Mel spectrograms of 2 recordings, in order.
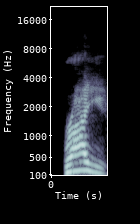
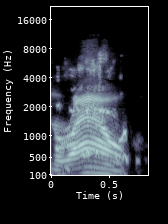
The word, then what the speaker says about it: Ryu: How's that pronounced? Ryu. Jesus, I feel like an asshole. I've been pronouncing Rao. Ralph. When I'm reading, I'm like Rao. It's not Raul.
